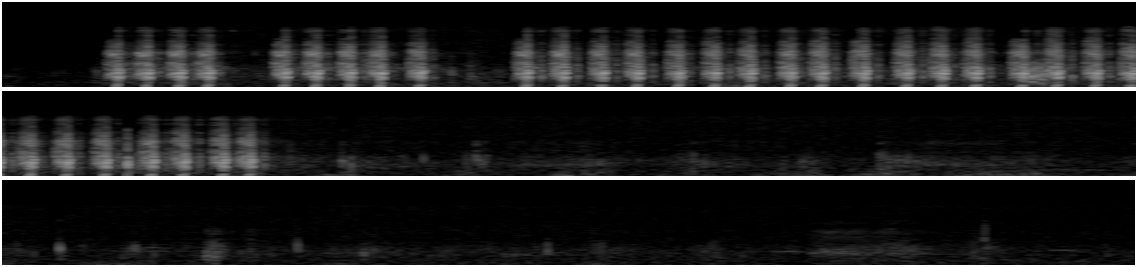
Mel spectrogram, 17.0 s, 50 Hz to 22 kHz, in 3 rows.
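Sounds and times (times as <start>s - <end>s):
airsoft rifle bursts: 0.5s - 7.2s.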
